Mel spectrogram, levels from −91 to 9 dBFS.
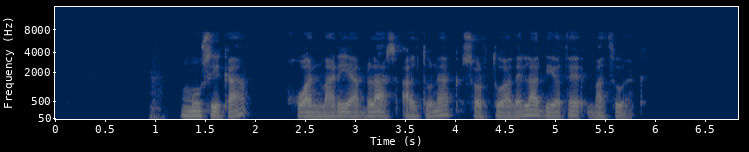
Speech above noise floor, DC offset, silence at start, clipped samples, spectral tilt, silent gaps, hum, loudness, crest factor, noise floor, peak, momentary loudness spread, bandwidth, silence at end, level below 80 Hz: over 42 dB; under 0.1%; 0.95 s; under 0.1%; -4.5 dB/octave; none; none; -48 LUFS; 22 dB; under -90 dBFS; -26 dBFS; 8 LU; 7.6 kHz; 0.95 s; -66 dBFS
